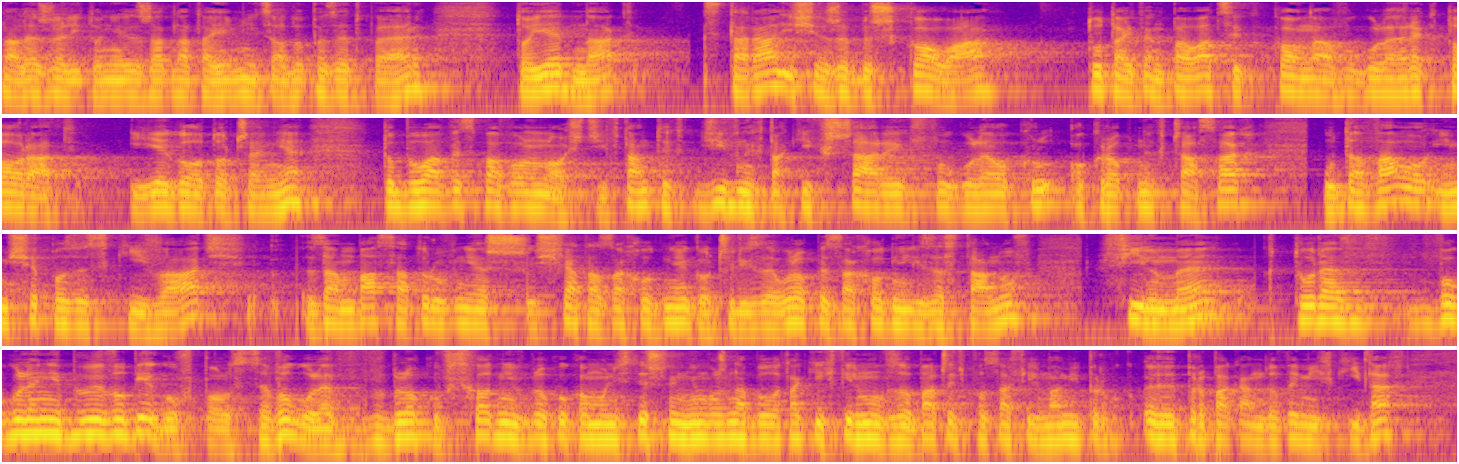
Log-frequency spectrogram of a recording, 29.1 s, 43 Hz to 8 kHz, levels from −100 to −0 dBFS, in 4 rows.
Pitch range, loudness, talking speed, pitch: 115-135 Hz, -14 LUFS, 175 wpm, 125 Hz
